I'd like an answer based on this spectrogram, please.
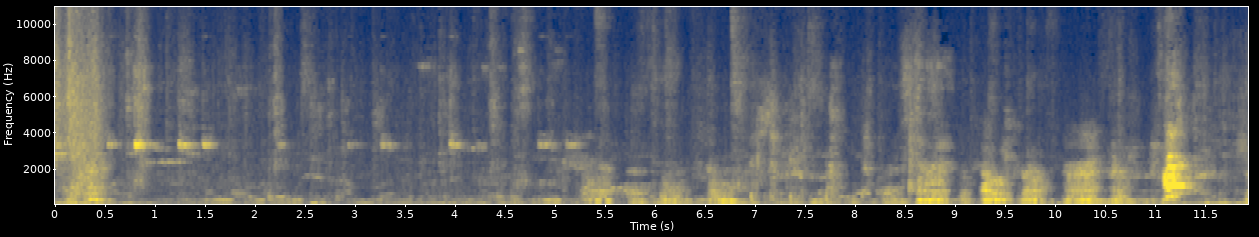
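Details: Puppies run around an indoor puppy room: litters of Biewer Terriers and Biewer x Chihuahuas, a Petit Brabancon pup, and Pip, an older Petit Brabancon. Thin whines and short yips come and go among scuffling and shuffling, with faint human voices.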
